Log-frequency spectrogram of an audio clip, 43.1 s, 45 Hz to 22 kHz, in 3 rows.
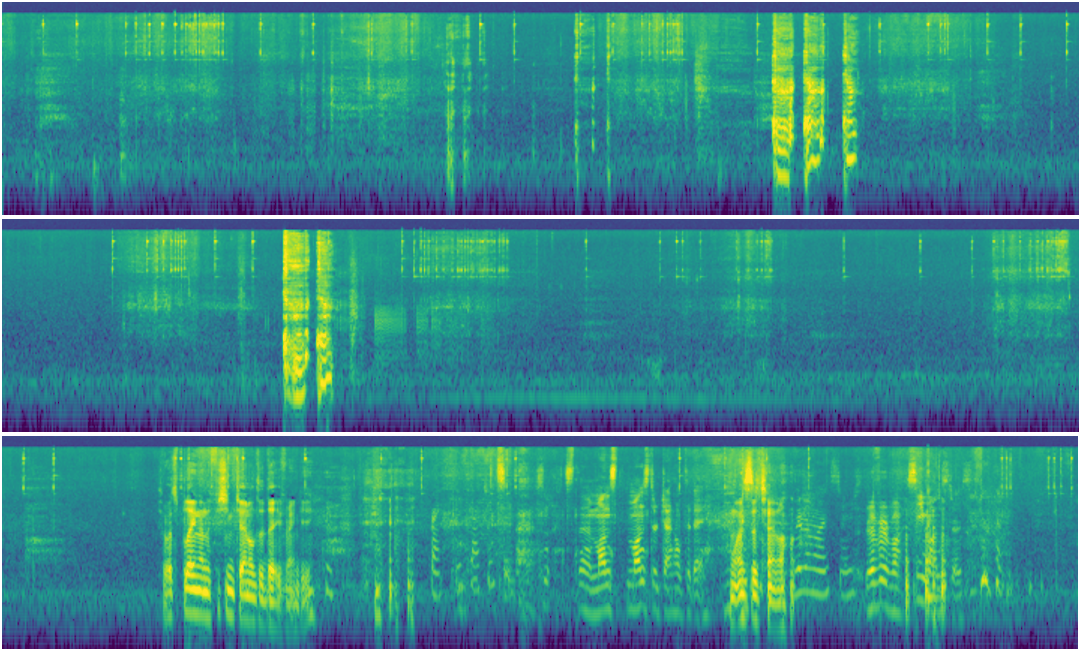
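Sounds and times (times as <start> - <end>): person coughing: 7.6 - 8.2, 10.2 - 11.5, 18.1 - 18.8.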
